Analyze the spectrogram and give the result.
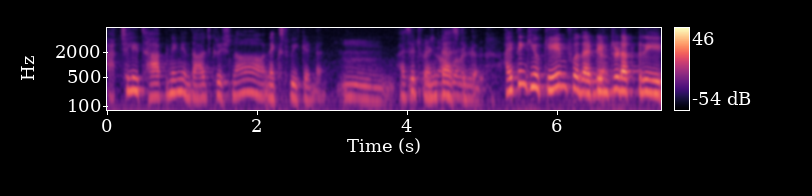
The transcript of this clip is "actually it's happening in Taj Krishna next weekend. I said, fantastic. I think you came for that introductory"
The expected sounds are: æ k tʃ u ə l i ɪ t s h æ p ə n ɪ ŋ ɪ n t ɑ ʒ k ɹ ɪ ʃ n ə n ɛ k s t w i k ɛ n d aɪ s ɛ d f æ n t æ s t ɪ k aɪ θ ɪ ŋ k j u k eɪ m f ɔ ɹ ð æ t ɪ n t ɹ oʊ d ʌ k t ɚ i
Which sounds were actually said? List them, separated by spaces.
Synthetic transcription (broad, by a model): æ k tʃ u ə l i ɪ t s h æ p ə n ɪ ŋ ɪ n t ɑ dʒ k ɹ ɪ ʃ n ə n ɛ k s t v i k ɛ n d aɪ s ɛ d f æ n t æ s t ɪ k aɪ t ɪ ŋ k j u k eɪ m f ɔ ɹ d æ t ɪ n t ɹ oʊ d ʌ k t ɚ i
